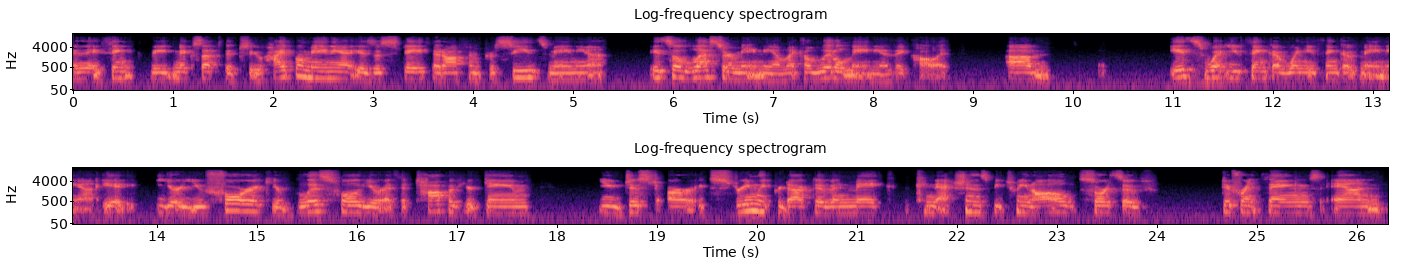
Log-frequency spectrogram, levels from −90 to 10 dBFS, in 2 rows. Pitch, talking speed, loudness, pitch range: 170 Hz, 150 wpm, -16 LUFS, 150-255 Hz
